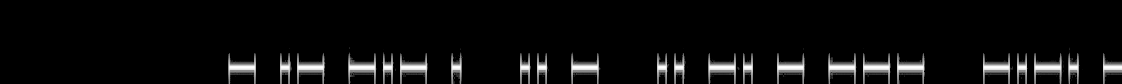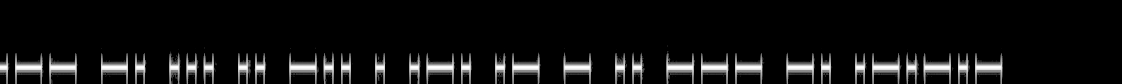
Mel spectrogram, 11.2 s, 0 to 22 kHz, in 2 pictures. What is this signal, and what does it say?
Morse code, heard as a keyed tone, about 28 wpm, 700 Hz. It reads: TAKE IT INTO CONSIDERATION.
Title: Sentences from Top 1500 Words 28wpm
